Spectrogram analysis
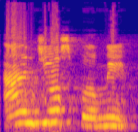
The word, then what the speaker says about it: angiospermae: Here angiospermae, AN and GIO, geo, SPER, spur, MEA, may, angiospermae.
